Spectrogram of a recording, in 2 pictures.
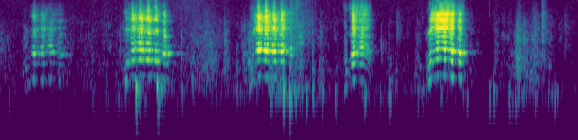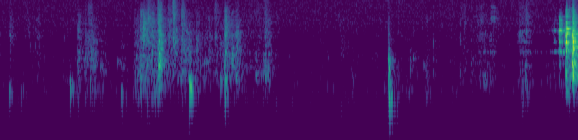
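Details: Just-rescued baby goats, a black LaMancha and a sable Nubian, wanting their bottles indoors: four short, loud, quavering bleats within six seconds, then quieter rustling and a soft cry near the end.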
